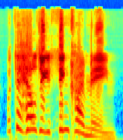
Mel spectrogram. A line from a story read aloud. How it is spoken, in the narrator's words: snapped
